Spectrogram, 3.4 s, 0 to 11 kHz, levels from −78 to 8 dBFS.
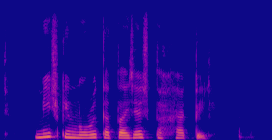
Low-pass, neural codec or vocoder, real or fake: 9.9 kHz; autoencoder, 22.05 kHz, a latent of 192 numbers a frame, VITS, trained on one speaker; fake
